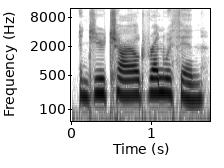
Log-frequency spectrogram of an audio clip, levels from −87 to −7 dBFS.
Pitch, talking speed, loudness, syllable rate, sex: 195 Hz, 170 wpm, -16 LUFS, 4.0 syllables/s, female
